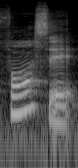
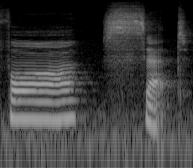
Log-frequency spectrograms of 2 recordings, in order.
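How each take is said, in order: First: Said in the usual way. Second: FAUCET split slowly into fau, cet; a long "fau", a pause, then "cet" in "faucet"; read by syllable. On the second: Shown as a demonstration. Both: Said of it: "gonna read it by the syllable".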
